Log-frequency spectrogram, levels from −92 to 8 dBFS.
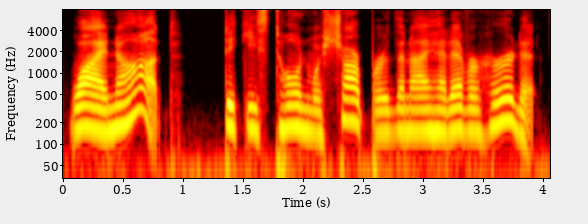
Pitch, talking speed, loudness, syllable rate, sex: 170 Hz, 175 wpm, -19 LUFS, 4.3 syllables/s, female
